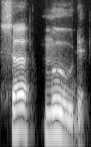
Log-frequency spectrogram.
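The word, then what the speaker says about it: صمود: they were they're resilient their word in Arabic is smooth it's one of my favorite words sir mood phonetically spelled s-u-m-u-d studs stands for steadfast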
